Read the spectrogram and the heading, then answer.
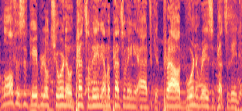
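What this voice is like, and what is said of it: Slightly hoarse voice. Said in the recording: “Excuse my voice a little hoarse.”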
